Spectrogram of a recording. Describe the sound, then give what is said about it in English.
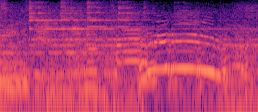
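A small tourist train doing a circuit of the town of Westport rolls along with a steady engine rumble and wavering mechanical whine, continuous, while indistinct voices murmur in the background. “Train that does a circuit of the town.”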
